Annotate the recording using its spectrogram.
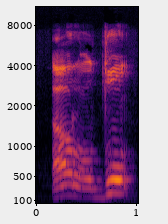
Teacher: ضاد کو زبان کی کرور اور اوپر کی ڈاڑوں کی جڑ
